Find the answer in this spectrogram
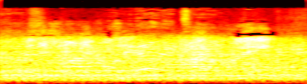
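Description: Steady racetrack din: engines running at a distance mixed with indistinct voices, a constant wash of sound with no breaks.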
